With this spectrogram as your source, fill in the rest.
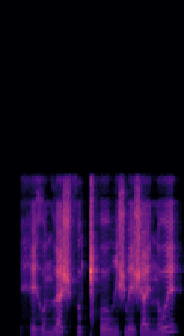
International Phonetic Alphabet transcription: h e ɣ o n ð æ ʃ θ u ǀʰ o β i ʃ β e ʃ æ ɪ̯ n o ɪ̯

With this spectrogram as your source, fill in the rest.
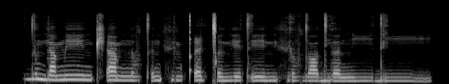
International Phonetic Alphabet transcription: d ə m j a m eː n t͡ʃʼ a m n ɐ v tʼ ə n fʲ ɒ m qʼ i ǀ ə mʲ ɛː tʼ eː mʲ ə fʲ ɔ v d ɒː d j ɐ n iː d iː

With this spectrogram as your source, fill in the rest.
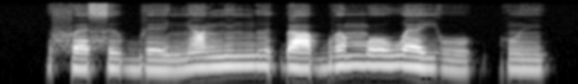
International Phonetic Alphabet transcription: f ɛ˨ s ɨ˨ b eː˨ ɲ ã˦ ŋ ĩ˦ ŋ ɨ˦˨ ɗ a˧ b ə˦ m o˦ w ɛ˧ j u˨ | kʷ ĩ˧

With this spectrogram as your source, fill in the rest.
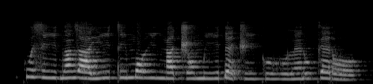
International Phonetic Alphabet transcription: kʷ e˦ z iː˨ d ã˦ z aː˨ j iː˦˨ t i˦ m ɔ˦ ɣ i˦˨ ŋ a˧ d͡ʒ ɔ˧ m iː˨˦ ɗ ɛ˨ t͡ʃ iː˨ k u˨ ɣ u˨ l ɛ̃˧ ɾ u˦ k ɛ˦˨ ɾ o˨

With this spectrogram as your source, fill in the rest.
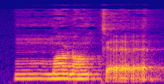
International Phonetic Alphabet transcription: mː ɔ̃ ɽ ɔ̃ k ɛ̰

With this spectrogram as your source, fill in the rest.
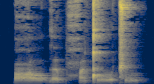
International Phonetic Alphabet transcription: ʕ ɔ ɡ ɜ b ħ ə̃ ǃ o ǁ u

